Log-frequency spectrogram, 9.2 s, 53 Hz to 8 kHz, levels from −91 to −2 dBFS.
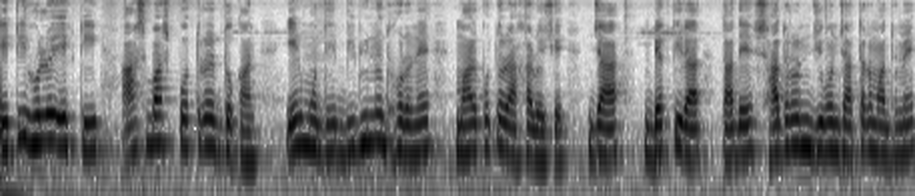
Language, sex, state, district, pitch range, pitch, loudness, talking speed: Bengali, male, West Bengal, Malda, 155-185 Hz, 170 Hz, -15 LUFS, 120 wpm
